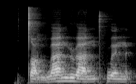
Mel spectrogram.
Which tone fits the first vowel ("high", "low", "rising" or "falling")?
low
